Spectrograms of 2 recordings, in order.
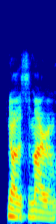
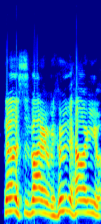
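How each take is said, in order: First: Said in the usual way. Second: High, loud furious yell; angry shout. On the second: Acted. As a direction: shout right into his ear. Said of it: "Someone had just shouted in my ear".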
